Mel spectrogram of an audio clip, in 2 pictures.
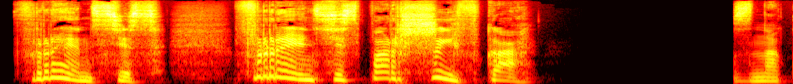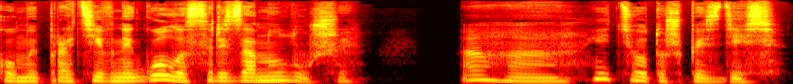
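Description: An audiobook narrator reads a novel in a steady, expressive voice with a moderate, mid-range pitch. The recording is dry and close, with no room sound. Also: dry recording. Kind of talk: scripted narration.

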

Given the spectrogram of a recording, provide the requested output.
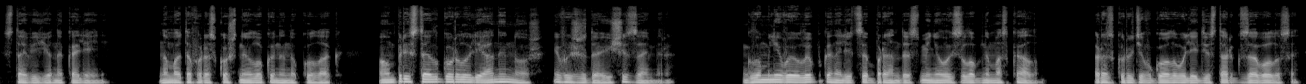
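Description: A man reading a first-person adventure audiobook in a steady, measured storytelling voice. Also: sits low, no room sound, studio quality. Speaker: audiobook narrator. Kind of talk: first-person scripted narration.

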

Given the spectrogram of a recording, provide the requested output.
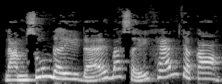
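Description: A worried mother, coaxing and pleading, voiced by a woman storyteller. Her voice is fairly high and lively. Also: moderate pace, exaggerated voice.

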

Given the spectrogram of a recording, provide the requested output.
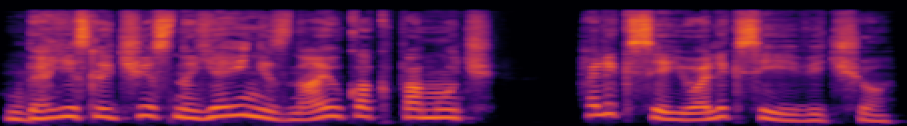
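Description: A woman's voice: medium pitch, lively intonation, normal speed, a little mellow, no room sound, studio quality, lightly acted. A woman voicing a polite young woman doctor who speaks carefully and hesitantly. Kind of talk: audiobook character voice.

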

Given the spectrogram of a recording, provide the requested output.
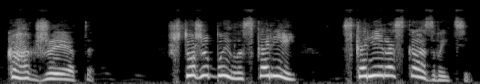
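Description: Anxious young princess, high voice, pleading questions, read by a woman. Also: big pitch swings, a little slow, no echo. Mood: excited.

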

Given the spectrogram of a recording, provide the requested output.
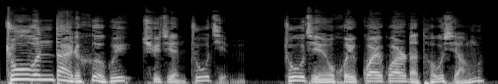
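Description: A man narrating a history tale for radio in a studio, lively and joking with the listener. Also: medium pitch, unhurried, slightly rough, faint music behind. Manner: lively, jokey asides. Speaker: radio storyteller.

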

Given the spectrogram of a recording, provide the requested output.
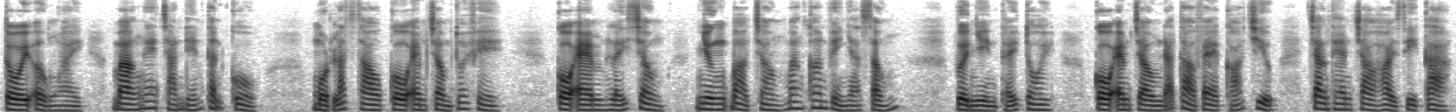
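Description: A woman telling a scripted first-person story in a calm, even manner. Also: sits low, unhurried, no room sound. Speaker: narrator.

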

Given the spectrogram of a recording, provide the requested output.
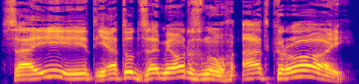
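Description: A man voicing a desperate, freezing male geologist who is shouting and pleading to be let in, in an audiobook. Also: fairly high pitch, animated, extremely slow, no echo, studio quality, pitched above the performer's own voice.

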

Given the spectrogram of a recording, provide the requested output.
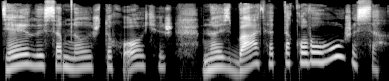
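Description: A woman's voice: mid-range voice, lively intonation, normal speed, darkish tone, no echo, clean studio sound, natural voice. A woman voicing a frightened father pleading for mercy in a storybook reading.

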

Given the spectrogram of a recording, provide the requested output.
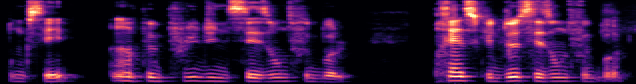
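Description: Gravelly French man podcasting solo. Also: medium pitch, little pitch movement, normal speed, a little mellow. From France. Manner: chatty, hesitant, stumbles on foreign names. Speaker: podcast host.

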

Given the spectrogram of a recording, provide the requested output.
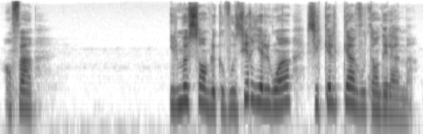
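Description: A woman reading a story aloud, voicing an old spinster matchmaker who speaks in a flattering, unctuous way. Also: medium pitch, measured pace, close to an everyday voice. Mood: coaxing. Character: old honey-tongued spinster matchmaker, scheming. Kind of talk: audiobook reading.

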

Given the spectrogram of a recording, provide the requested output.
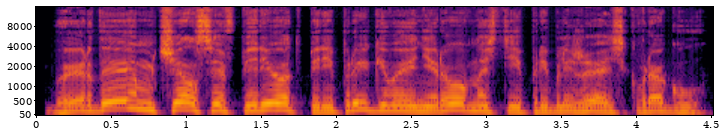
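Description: A man narrating an audiobook with steady, expressive storytelling. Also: on the high side, moderate pace, dry recording, studio quality.

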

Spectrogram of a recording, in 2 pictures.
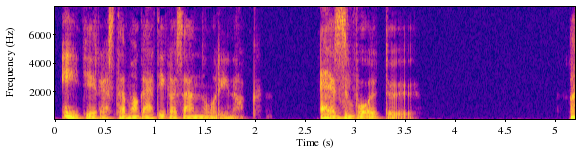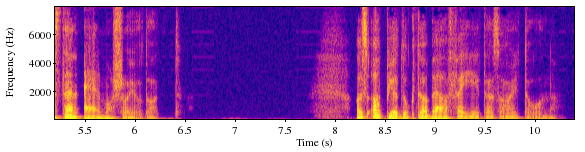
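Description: A male audiobook narrator reading at a calm, measured pace. His voice has a gravelly grain and sits at a mid pitch, recorded dry and close. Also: dry recording. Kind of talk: scripted narration.

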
